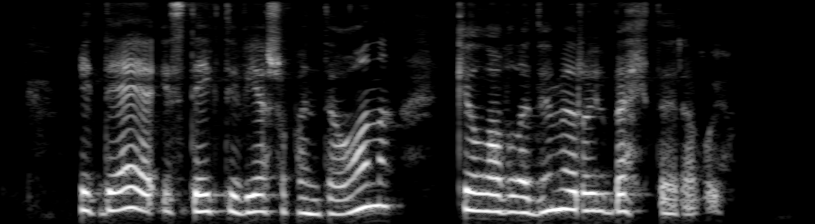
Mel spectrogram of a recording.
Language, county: Lithuanian, Alytus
